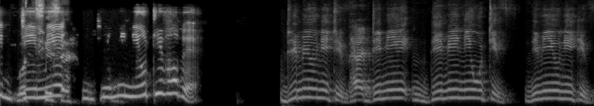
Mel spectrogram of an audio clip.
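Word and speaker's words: diminutive: এই ডিমিউনিটিভ শব্দটা মানে হচ্ছে একদম ছোট, একদম সূক্ষ্ম, একদম সূক্ষ্ম অথবা ছোট, ডিমিউনিটিভ।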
